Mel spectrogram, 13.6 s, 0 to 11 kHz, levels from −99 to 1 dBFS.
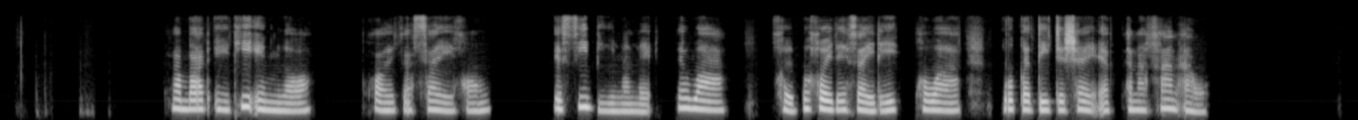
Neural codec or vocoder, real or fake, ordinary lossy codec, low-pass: codec, 16 kHz, 4 kbps, FunCodec, trained on Chinese and English, 50 frames a second; fake; none; 7.2 kHz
